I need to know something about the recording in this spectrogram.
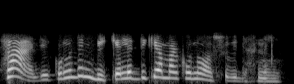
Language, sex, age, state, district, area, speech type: Bengali, female, 60+, West Bengal, Paschim Bardhaman, urban, conversation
